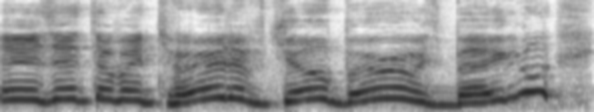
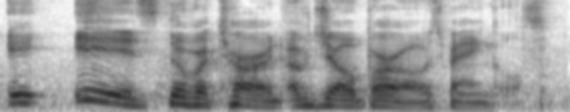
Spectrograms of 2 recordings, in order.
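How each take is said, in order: First: It sounds like a doubtful question. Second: It sounds like a confident exclamation.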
